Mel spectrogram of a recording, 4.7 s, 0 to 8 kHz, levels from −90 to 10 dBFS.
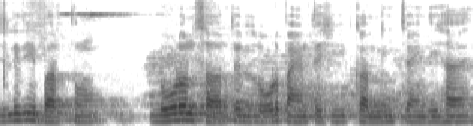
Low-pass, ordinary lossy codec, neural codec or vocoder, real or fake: none; none; none; real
